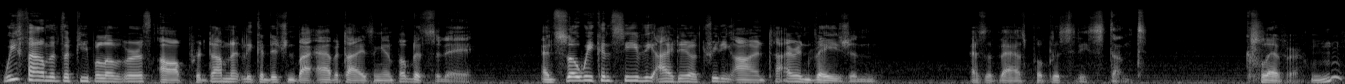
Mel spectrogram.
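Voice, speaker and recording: A man acts out a suave Martian commander from a 1950s radio play. His voice is low, measured and formal, with smug, cold menace in every deliberate phrase. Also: sing-song. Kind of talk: 1950s radio drama acting.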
